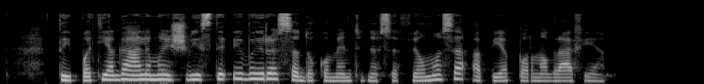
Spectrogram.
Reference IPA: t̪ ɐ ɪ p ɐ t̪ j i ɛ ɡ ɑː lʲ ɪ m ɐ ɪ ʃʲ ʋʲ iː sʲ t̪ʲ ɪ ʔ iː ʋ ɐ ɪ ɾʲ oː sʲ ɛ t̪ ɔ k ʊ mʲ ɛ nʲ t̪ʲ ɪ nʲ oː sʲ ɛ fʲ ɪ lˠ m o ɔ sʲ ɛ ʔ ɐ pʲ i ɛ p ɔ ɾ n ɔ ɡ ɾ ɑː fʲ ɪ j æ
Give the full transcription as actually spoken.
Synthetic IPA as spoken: t̪ ɐ ɪ p ɐ t̪ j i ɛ ɡ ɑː lʲ ɪ m ɐ ɪ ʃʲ ʋʲ iː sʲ t̪ʲ ɪ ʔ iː ʋ ɐ ɪ ɾʲ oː sʲ ɛ d̪ ɔ k ʊ mʲ ɛ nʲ t̪ʲ ɪ nʲ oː sʲ ɛ fʲ ɪ lˠ m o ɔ sʲ ɛ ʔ ɐ pʲ i ɛ p ɔ ɾ n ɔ ɡ ɾ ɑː fʲ ɪ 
